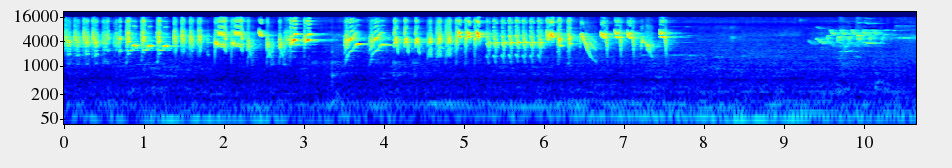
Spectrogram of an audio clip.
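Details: A red siskin's training song: about seven seconds of rapid, high twittered trills and clipped chirps in varied bursts, then the singing fades to a faint, thin whistled note against near silence.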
